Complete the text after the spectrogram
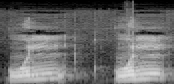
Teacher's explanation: memang harakatnya damah qu qu Kemudian bertemu dengan lam sukun maka mulut agak ditarik sedikit Qul Qul untuk membantu menipiskan lam dan hati-hati lamnya jangan sampai dipantulkan caranya dengan menyempurnakan sifat-sifatnya sifat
